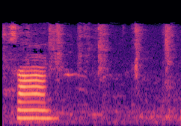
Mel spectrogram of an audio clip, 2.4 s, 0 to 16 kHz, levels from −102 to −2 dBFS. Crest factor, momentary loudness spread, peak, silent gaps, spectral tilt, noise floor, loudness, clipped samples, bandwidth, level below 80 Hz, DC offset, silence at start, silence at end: 20 dB; 21 LU; -4 dBFS; none; -2.5 dB/octave; -41 dBFS; -19 LUFS; under 0.1%; 8.4 kHz; -66 dBFS; under 0.1%; 0.05 s; 0.1 s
